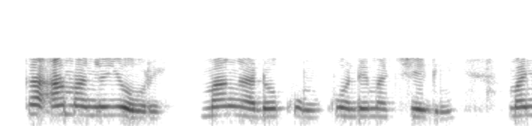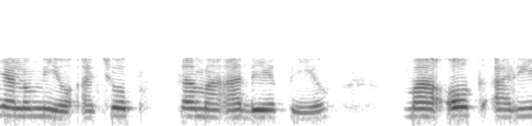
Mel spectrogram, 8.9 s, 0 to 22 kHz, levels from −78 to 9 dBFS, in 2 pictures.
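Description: Across the whole recording the speech sounds muffled and boxed in, with nothing above 4 kHz and a slightly rough, synthetic edge that is plainly audible. That is the iLBC codec at work. This narrowband VoIP coder squeezes each short frame on its own, and the character here fits its 20 ms mode at about 15.2 kbps. At that rate the fine detail of the excitation is coarsely modelled, leaving the buzzy, processed texture.

From 0.80 to 0.83 s a brief held, faintly buzzy sound replaces the speech before normal audio returns immediately. This is a lost iLBC frame, and the gap's length fits a single missing 20 ms frame. With the packet gone, the decoder filled the hole by repeating the last pitch cycle blended with noise. Since each iLBC frame decodes independently, the next frame arrives clean, so the repair is short-lived.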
